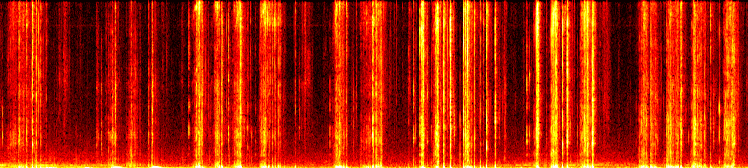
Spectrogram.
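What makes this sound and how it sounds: A hand-sized, solid oval bar of dry white soap is held in one hand while a small black-handled knife scrapes and cuts powdery flakes from it. The sound is a dense run of short, crisp crunching and tearing scrapes with bright edges, with no ring after each cut.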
